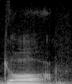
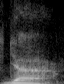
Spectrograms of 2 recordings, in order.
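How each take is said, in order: First: The syllable is heavy with a rounded o vowel. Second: The syllable is light with an open a vowel. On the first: The speaker calls it wrong. "tidak jom" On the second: The speaker calls it right. "istifal, ja"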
